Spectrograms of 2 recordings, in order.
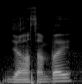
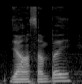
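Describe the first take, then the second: Both takes have the same delivery.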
